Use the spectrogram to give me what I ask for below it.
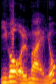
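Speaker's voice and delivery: gentle upward lift on the final syllable 요. Korean lesson on asking prices, marking a question: slight rise on final syllable 요. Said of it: "살짝 올라가죠".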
